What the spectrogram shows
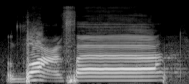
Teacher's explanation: ضاد کو موٹا کر کے عین کے ساتھ ملائیں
